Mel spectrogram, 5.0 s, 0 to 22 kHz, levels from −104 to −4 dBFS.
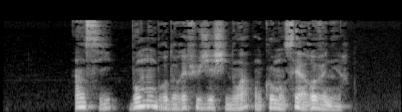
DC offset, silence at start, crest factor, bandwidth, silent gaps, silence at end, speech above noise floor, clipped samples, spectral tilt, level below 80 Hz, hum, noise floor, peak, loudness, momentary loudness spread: under 0.1%; 0.95 s; 20 dB; 12 kHz; none; 0.7 s; 53 dB; under 0.1%; -4.5 dB/octave; -50 dBFS; none; -81 dBFS; -10 dBFS; -29 LUFS; 9 LU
